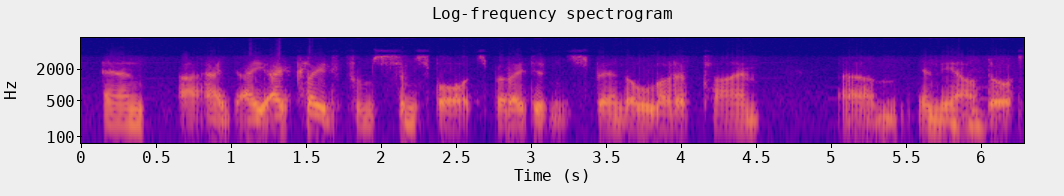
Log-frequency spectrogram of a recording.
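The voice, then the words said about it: British accent. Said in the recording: “I grew up in Britain. You might be able to tell that from my accent.”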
